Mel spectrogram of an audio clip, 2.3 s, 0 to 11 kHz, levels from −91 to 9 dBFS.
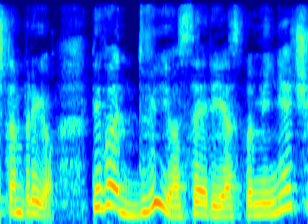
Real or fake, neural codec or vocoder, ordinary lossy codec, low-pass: real; none; AAC, 32 kbps; 9.9 kHz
